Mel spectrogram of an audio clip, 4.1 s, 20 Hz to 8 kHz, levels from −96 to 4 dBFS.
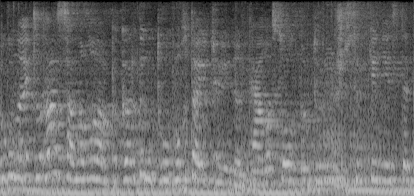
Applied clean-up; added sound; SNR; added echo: none; Engine starting / Motorcycle; 2 dB; reverberation time 2.4 s.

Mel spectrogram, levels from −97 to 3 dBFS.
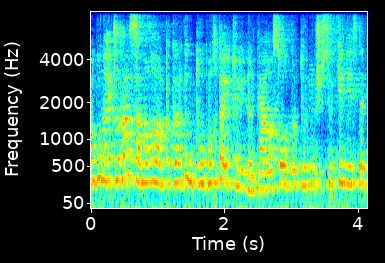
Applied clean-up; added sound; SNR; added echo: neural separator model SepFormer DNS4.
